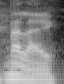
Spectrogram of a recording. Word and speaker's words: Melee: Melee.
